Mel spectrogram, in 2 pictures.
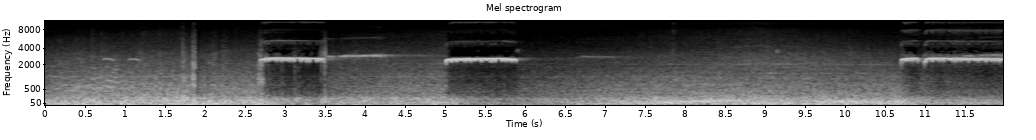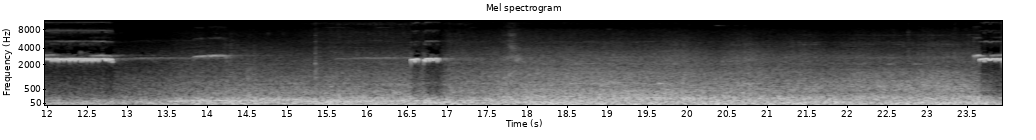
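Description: City traffic rumbles steadily as a vehicle drives along a busy street.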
